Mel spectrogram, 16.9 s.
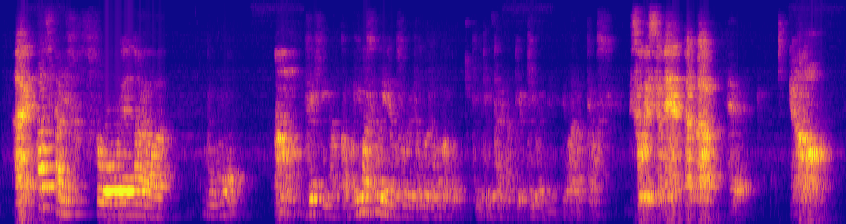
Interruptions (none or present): none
